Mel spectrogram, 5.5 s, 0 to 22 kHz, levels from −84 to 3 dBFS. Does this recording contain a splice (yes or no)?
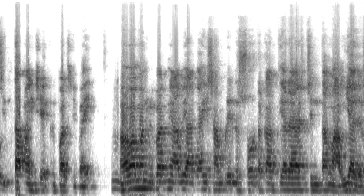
no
